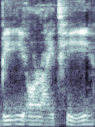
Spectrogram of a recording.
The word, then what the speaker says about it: berit: itself or its name in hebrew uh which is spelled b-e-r-i-t it's also spelled a couple other ways of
